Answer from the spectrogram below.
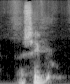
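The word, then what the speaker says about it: Saoutchik: Und das von dem der französische Karosserie und ich werde es falsch aussprechen, aber also man könnte es Sauschick nennen. – Ein Sauschick. – Ja, es wird Sauchick geschrieben. – Okay. – Sauschick.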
